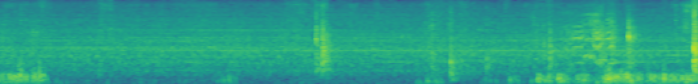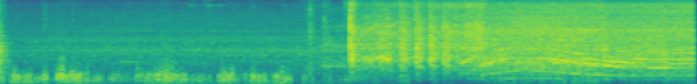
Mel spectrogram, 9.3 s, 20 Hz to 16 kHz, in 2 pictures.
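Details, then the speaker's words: 2000 Nissan Maxima 3.0 with code P0505 that stalls after starting unless the pedal is held: on a cold start it catches after a few clunks into a fast idle with a faint whistle that begins settling; a dirty throttle body is suspected. "okay it's cold so it is going to idle a little high right now let's see if this idle goes down by itself yeah it look like it's starting to go down already"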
